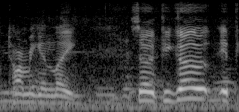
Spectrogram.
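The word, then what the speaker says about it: Ptarmigan Lake: is tarmagen lake and it's spelled p t a r m i g a n tarmigan lake so if you go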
